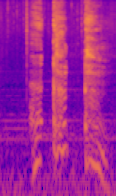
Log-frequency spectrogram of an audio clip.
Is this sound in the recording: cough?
yes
